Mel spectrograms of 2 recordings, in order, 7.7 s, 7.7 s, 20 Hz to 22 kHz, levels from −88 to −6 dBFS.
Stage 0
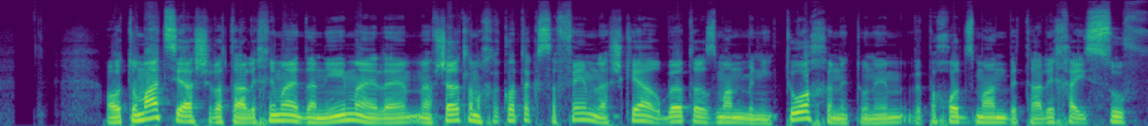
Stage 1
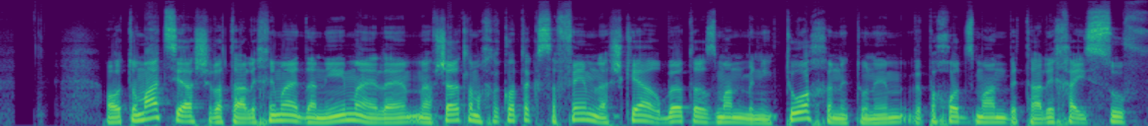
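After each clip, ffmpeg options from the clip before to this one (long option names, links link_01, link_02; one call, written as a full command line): ffmpeg -i in.wav -af "acompressor=threshold=-23dB:ratio=2.5,volume=1dB" out.wav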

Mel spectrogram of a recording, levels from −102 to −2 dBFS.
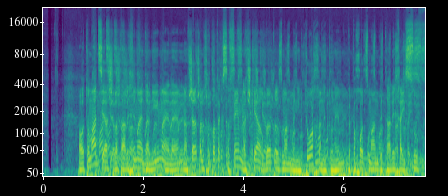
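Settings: ffmpeg -i in.wav -filter_complex "[0:a]lowshelf=frequency=110:width_type=q:width=3:gain=12,bandreject=frequency=890:width=24,asplit=8[link_01][link_02][link_03][link_04][link_05][link_06][link_07][link_08];[link_02]adelay=153,afreqshift=-100,volume=-8dB[link_09];[link_03]adelay=306,afreqshift=-200,volume=-13.2dB[link_10];[link_04]adelay=459,afreqshift=-300,volume=-18.4dB[link_11];[link_05]adelay=612,afreqshift=-400,volume=-23.6dB[link_12];[link_06]adelay=765,afreqshift=-500,volume=-28.8dB[link_13];[link_07]adelay=918,afreqshift=-600,volume=-34dB[link_14];[link_08]adelay=1071,afreqshift=-700,volume=-39.2dB[link_15];[link_01][link_09][link_10][link_11][link_12][link_13][link_14][link_15]amix=inputs=8:normalize=0,volume=4.5dB" out.wav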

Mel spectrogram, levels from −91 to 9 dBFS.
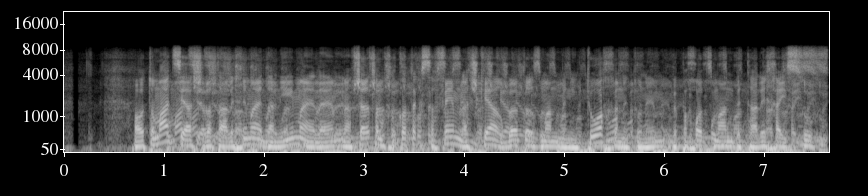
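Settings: ffmpeg -i in.wav -af "acompressor=threshold=-20dB:ratio=1.5,aresample=16000,aresample=44100,volume=6dB" out.wav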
